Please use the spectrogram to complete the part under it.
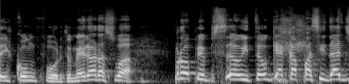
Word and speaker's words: propriocepção: Melhora a sua propriepção. Falei certo? – Propriocepção.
